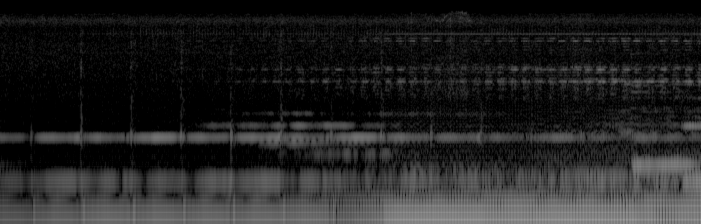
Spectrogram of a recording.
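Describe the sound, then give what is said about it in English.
An Echo smart speaker plays room calibration tones during setup, tuning itself to match the acoustics of the room: a steady run of short electronic pings, about two per second, over a low hum, swelling into a louder, fuller tone partway through. No one speaks. “Just a moment while I tune your Echo to match the acoustics of this room.”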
